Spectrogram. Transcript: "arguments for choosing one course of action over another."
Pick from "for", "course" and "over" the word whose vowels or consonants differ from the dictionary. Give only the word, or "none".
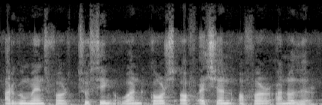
over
